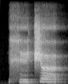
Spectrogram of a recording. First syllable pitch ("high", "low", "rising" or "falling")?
low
